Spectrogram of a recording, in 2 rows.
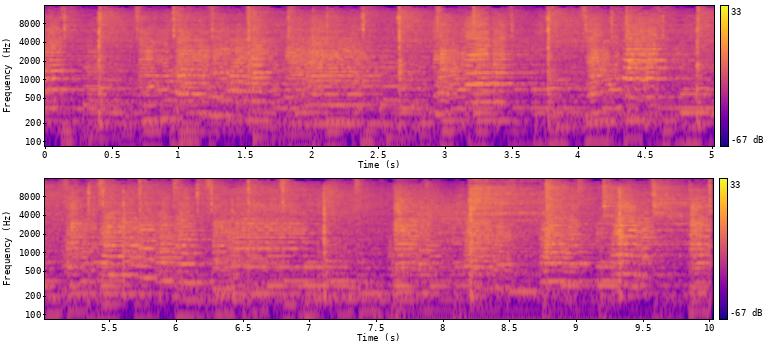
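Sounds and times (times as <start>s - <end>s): bass: 0.0s - 10.0s
drum kit: 0.0s - 10.0s
horn section playing: 0.0s - 10.0s
piano: 0.0s - 10.0s.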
